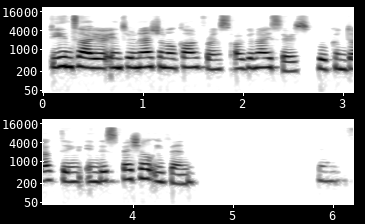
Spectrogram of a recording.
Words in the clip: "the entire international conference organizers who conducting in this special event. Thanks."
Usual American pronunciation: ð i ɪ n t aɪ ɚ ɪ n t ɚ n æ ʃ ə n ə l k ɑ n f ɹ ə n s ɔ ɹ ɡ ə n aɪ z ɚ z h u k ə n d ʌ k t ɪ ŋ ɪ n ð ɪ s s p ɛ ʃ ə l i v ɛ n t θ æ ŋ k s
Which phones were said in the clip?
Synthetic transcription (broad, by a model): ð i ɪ n t aɪ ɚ ɪ n t ɚ n æ ʃ ə n ə l k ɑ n f ɹ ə n s ɔ ɹ ɡ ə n aɪ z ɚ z h u k ə n d ʌ k t ɪ ŋ ɪ n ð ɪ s s p ɛ ʃ ə l i v ɛ n t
